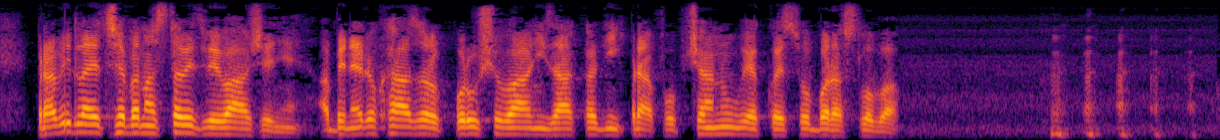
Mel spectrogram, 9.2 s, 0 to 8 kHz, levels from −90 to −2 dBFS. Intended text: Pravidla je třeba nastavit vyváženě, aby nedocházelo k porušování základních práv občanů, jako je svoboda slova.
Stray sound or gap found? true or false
true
